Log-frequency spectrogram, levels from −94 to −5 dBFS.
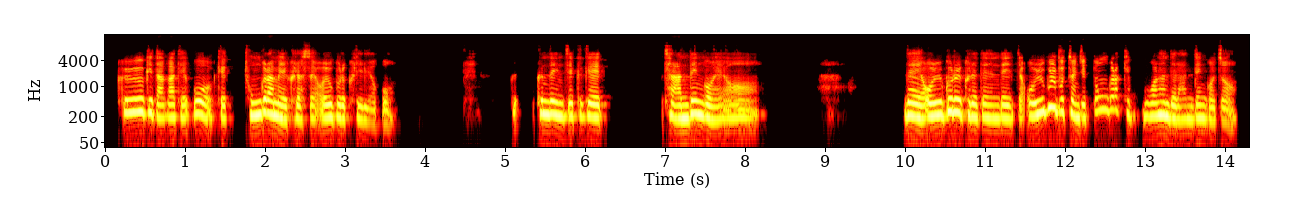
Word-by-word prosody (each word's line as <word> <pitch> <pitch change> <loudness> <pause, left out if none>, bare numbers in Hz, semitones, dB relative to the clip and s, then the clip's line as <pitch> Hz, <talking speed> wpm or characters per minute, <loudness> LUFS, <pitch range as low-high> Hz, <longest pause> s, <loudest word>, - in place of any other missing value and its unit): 거기다가 245 -7 0
대고 215 +4 0
이렇게 185 0 -8 0.2
동그라미를 220 -5 +4
그렸어요. 180 0 -5
얼굴을 190 -1 0
그리려고. 160 -5 -9 1.4
그 - - -10 0.2
근데 230 -1 +4
이제 210 -1 +1
그게 200 -2 -1 0.7
잘 210 -3 -1
안 185 0 +4
된 235 -1 +5
거예요. 170 - -3 1.8
네 205 -2 +4
얼굴을 220 +7 +4
그려야 210 -3 0
되는데 190 -1 -2
이제 185 +2 -6
얼굴부터 260 +4 +2
인제 195 -2 -1
동그랗게 290 -3 -5
원하는 210 +1 +2
대로 180 -3 -2
안 175 0 -7
된 190 0 -3
거죠. 165 0 -8
205 Hz, 290 characters per minute, -22 LUFS, 185-230 Hz, 1.8 s, 된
